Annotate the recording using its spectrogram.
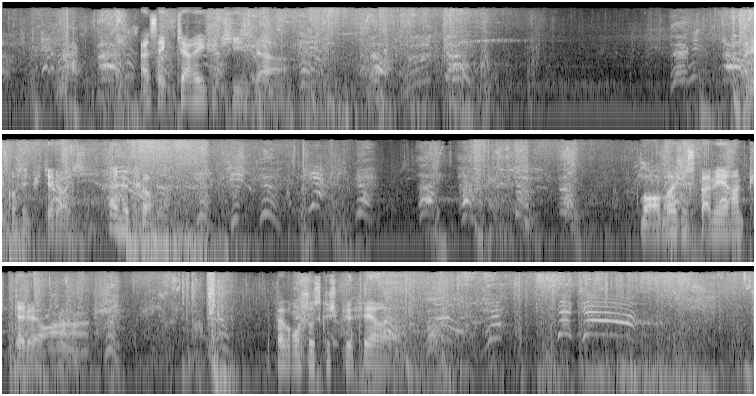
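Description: Blades whoosh and strike in a fight.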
